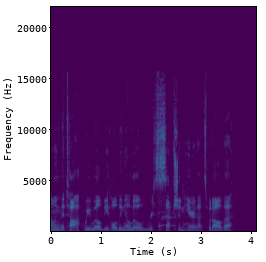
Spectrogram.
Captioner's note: coughing in background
